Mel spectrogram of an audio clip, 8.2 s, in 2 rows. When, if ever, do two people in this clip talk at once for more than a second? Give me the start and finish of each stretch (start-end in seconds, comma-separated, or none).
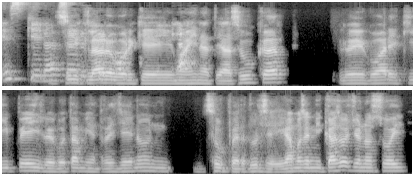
0.5-1.8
